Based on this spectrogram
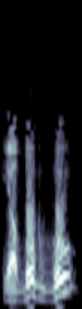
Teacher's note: قرأت بالتشديد هكذا مع ضم الراء مع ضم الضاد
